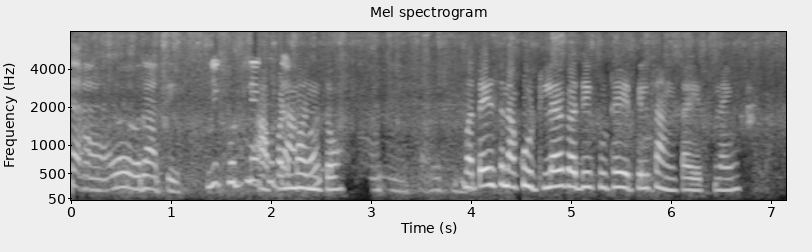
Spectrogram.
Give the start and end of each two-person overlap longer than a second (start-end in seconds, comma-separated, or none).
none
